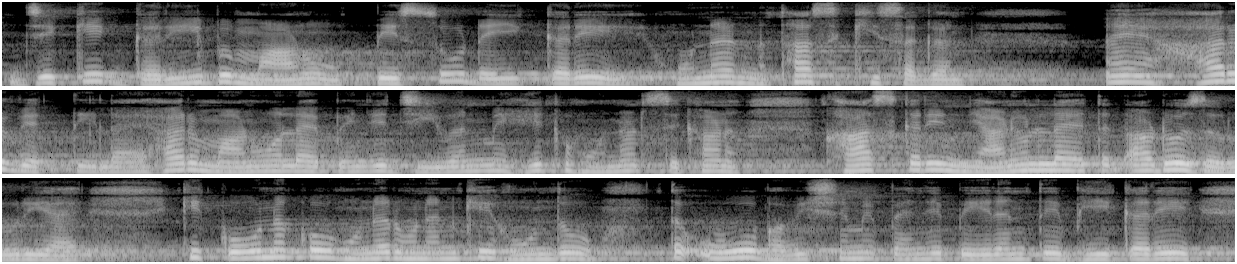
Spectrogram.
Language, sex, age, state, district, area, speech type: Sindhi, female, 30-45, Rajasthan, Ajmer, urban, spontaneous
